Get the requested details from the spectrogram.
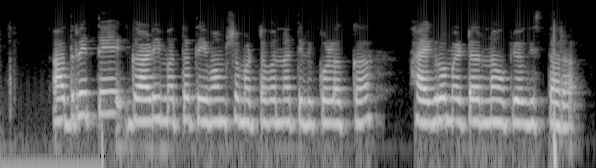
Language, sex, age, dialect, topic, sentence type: Kannada, female, 25-30, Dharwad Kannada, agriculture, statement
